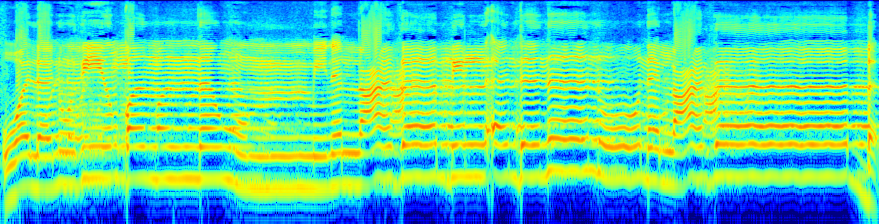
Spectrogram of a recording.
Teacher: Kalau berhenti, qalqalahnya beratlah, qalqalah yang kubra. Kalau tuan-tuan sambung, dia tak ada qalqalah lah, dibaca ba dengan kasrah.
